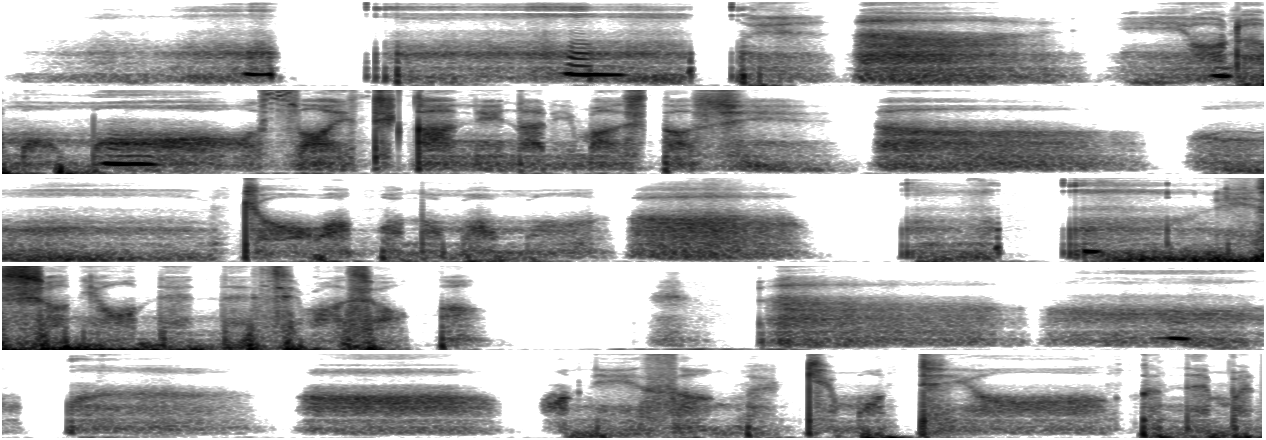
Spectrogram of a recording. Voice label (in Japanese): 安眠用添い寝ループ（右耳）, ASMR; 一週間、おまんこ係 コンプリートパック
